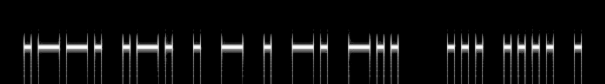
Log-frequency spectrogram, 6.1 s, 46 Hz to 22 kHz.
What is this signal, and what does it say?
Morse code, heard as a keyed tone, about 17 wpm, 700 Hz. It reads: PRETEND SHE
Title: Additional Easy Phrases 17wpm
